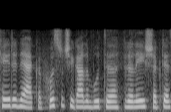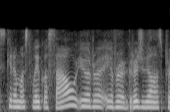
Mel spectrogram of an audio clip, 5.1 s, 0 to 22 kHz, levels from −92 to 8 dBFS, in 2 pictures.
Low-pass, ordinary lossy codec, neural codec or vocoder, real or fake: 7.2 kHz; Opus, 64 kbps; codec, 16 kHz, 0.5 kbps, X-Codec, WavLM features, trained on Multilingual LibriSpeech; fake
